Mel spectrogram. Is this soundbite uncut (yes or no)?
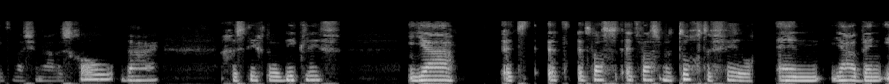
no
